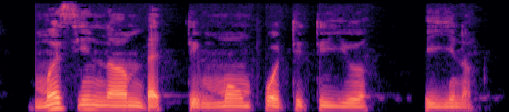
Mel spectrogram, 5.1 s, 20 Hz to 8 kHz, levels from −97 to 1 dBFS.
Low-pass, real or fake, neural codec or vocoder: 7.2 kHz; real; none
